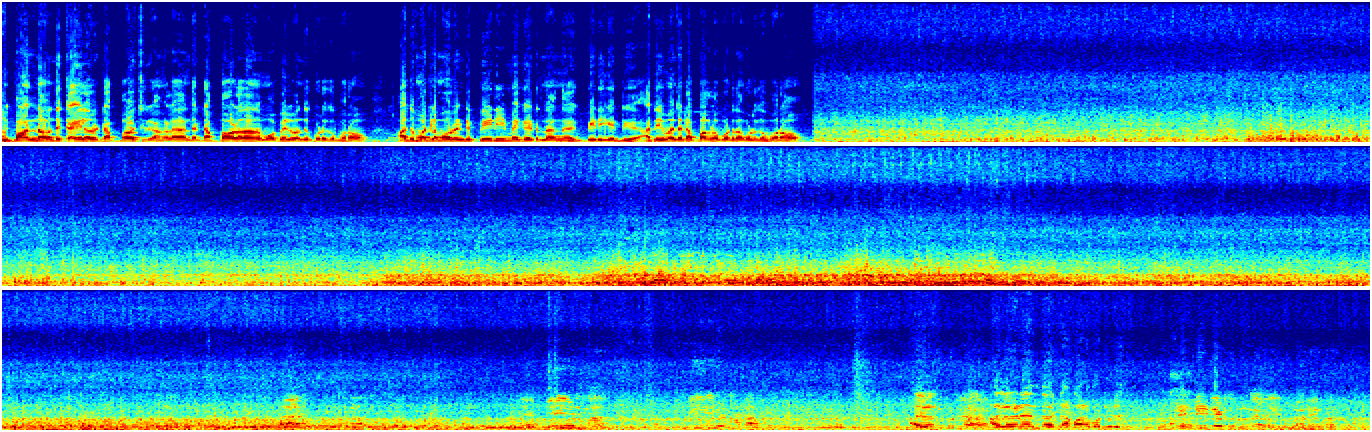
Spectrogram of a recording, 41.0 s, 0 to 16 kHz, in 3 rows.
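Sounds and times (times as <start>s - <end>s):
wind rumbling on microphone: 7.9s - 41.0s
boat engine running: 8.0s - 41.0s
sea wash: 8.1s - 41.0s.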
